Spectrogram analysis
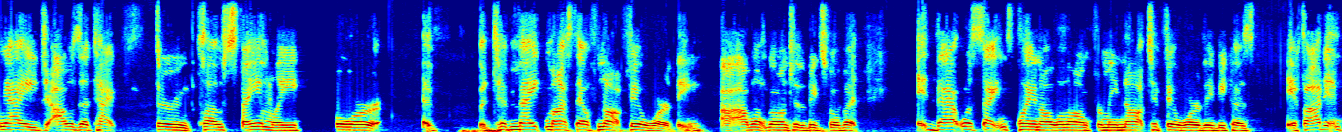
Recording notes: Call in episode. In this episode we get a few phone calls from listeners.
